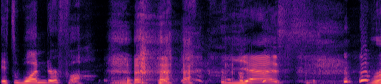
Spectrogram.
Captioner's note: all laughing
